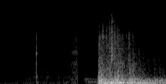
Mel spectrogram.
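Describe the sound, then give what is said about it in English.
The push door of a sound booth swings shut, starting with a small click and a low rumble before landing in a loud, heavy thud with a short burst of noise. No one speaks. “You know I have trouble opening the door of the sound booth once I'm in here.”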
